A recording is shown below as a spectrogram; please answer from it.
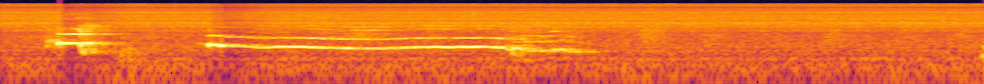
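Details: Pippy, a male pet cat, crying because he was upset at not being taken on a walk: a short high note, then a long drawn-out wavering cry that slides down at the end, with a person asking why he is crying.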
